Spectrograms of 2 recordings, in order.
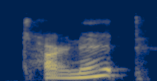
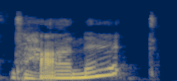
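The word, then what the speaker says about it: Tahnet: h NE t as tarnet like there's no R anywhere in there because it's tonet right tet that's why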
